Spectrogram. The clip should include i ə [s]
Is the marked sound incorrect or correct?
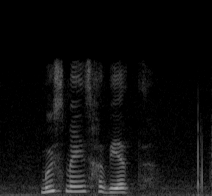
incorrect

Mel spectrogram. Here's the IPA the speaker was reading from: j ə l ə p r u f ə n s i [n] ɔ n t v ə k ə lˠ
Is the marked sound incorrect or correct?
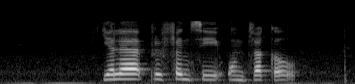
incorrect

